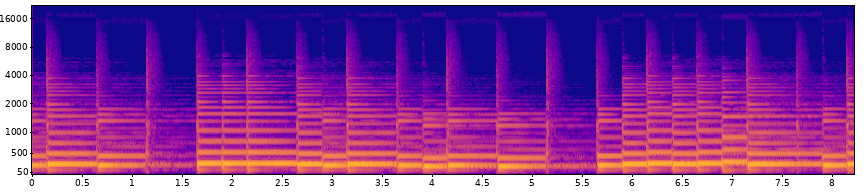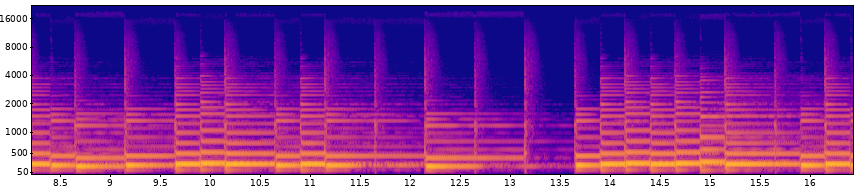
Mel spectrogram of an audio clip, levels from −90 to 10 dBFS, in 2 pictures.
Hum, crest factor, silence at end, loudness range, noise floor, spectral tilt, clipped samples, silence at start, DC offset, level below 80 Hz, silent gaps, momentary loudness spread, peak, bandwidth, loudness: none; 10 dB; 0 s; 3 LU; -36 dBFS; -8.5 dB/octave; under 0.1%; 0 s; under 0.1%; -56 dBFS; none; 11 LU; -2 dBFS; 6.4 kHz; -13 LUFS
